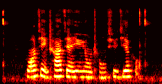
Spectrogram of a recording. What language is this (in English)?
Chinese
